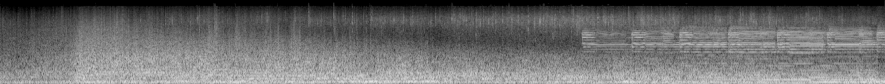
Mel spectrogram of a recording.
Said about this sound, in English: And look out, we've got some rain. Luckily, it's in amongst the flowers.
